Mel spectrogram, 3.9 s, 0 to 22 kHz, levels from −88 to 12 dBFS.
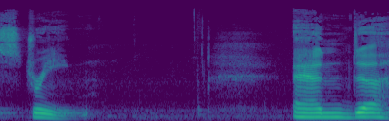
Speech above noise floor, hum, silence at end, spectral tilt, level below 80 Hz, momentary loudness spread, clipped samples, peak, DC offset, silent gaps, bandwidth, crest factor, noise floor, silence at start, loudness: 39 dB; none; 0 s; -4.5 dB/octave; -72 dBFS; 12 LU; under 0.1%; -10 dBFS; under 0.1%; none; 16 kHz; 22 dB; -66 dBFS; 0 s; -29 LUFS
